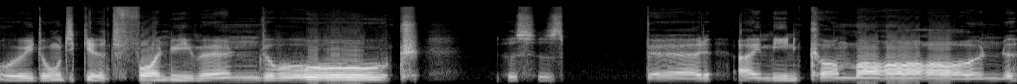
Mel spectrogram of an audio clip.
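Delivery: deep, booming voice, very slow, end drawn out. Reading a story where Nostalgia Critic insults the narrator: Nostalgia Critic in deep booming voice. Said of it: "in a very deep, booming, hyper-realistic voice".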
